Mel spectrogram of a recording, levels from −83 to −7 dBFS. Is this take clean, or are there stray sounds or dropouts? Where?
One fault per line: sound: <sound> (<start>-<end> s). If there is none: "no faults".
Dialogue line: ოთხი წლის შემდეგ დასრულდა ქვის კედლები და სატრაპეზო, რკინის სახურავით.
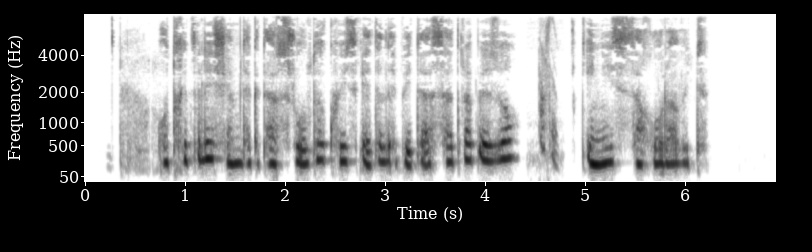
sound: chirp (4.5-4.7 s)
